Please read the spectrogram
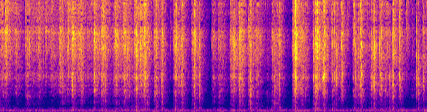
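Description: Rapid, irregular light clicks and taps of a diamond painting drill pen pressing small resin drills onto the canvas, over a faint steady hum.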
